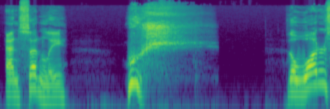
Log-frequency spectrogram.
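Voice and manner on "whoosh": high burst of a whoosh; whoosh sound. A narrator's reading. Whale shooting to the surface, whooshing high. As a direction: make it burst out of the water.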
